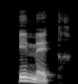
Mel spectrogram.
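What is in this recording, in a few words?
"emettre", French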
